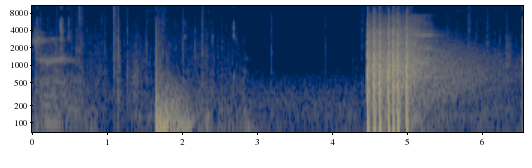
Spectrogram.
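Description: Weapon fire in the PUBG battle royale game on PS5 comes as a sharp single shot and then a rapid burst of loud reports with trailing echo, separated by quiet stretches and soft thuds.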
